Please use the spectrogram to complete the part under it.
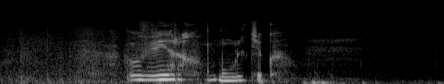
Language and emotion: Russian, sad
